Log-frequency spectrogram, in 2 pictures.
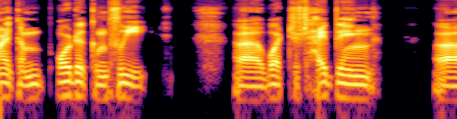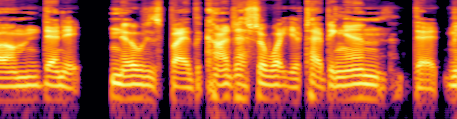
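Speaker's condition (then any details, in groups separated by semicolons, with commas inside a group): Cerebral palsy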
